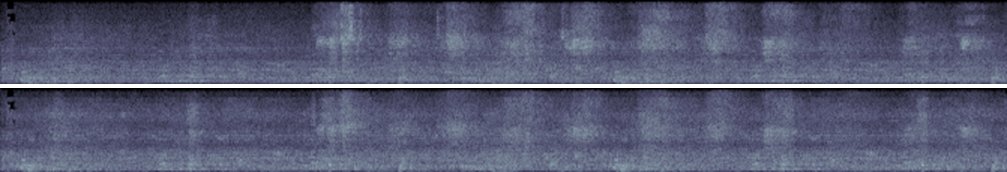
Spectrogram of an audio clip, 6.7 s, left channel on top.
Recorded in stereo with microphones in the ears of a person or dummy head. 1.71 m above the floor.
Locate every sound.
0.0 s running water: 75° right (ahead or behind), 8.5 m
2.1 s chewing: 5° left (ahead or behind), 9.5 m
